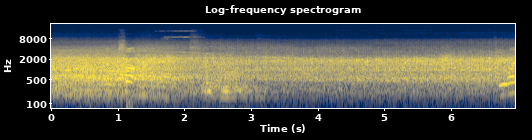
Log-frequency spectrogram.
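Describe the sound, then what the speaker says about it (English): A truck rumbles past close by as a broad, steady roar that swells briefly near the start, then settles into a continuous engine drone. "Sorry, y'all. The truck."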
